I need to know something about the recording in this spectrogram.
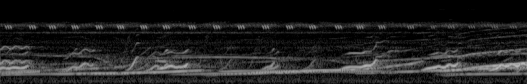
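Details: Gibbon song announcing territory: a chain of pure whistled notes, each sliding sharply upward, repeated roughly every half second and growing stronger, with a regular high-pitched pulsing buzz running throughout.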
